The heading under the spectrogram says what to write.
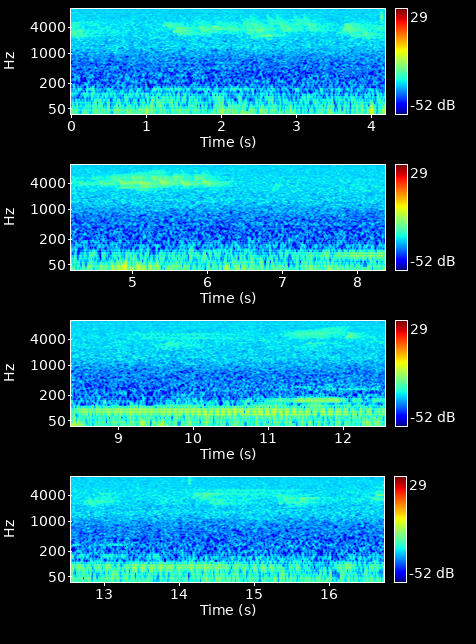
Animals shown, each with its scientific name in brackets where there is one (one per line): Ovenbird (Seiurus aurocapilla)
Northern Parula (Setophaga americana)
Red-eyed Vireo (Vireo olivaceus)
